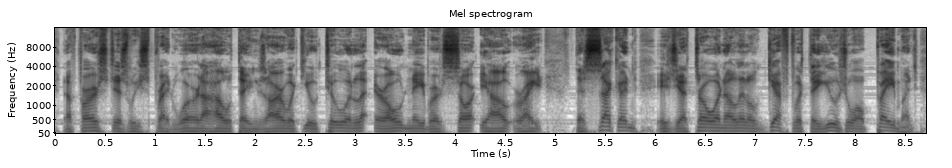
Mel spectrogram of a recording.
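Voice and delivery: emphatic, threatening character read; manly-voiced woman. Woman warning Wilson about his nights with Harry, manly character voice. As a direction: lean hard on the words like a shakedown. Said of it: "that's how she talks".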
